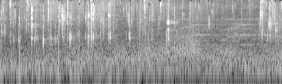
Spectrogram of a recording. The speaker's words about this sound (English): Let me pour us a little eggnog to celebrate.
